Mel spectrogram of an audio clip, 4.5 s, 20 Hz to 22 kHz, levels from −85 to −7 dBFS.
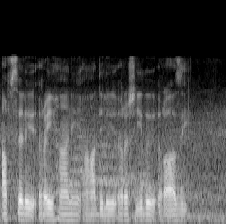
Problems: none marked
